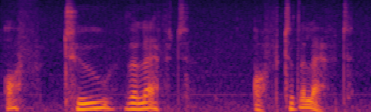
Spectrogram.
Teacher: Notice that a stressed word like off never has a weak form.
